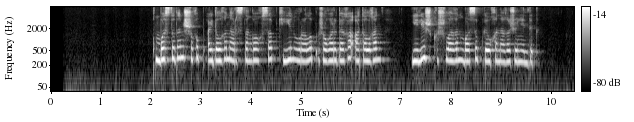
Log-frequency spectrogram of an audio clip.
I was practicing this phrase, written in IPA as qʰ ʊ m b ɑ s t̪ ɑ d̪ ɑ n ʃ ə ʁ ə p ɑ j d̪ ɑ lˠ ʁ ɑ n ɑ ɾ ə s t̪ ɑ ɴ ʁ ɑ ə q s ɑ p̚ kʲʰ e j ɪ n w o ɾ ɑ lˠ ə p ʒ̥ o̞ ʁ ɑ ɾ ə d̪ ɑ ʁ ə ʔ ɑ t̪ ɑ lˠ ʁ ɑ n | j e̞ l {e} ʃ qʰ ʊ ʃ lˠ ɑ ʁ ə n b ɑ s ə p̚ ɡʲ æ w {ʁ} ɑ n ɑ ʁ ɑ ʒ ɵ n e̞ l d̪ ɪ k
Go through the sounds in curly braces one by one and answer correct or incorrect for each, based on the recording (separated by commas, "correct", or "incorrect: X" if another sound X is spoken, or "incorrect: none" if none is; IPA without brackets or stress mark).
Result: correct, incorrect: χ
